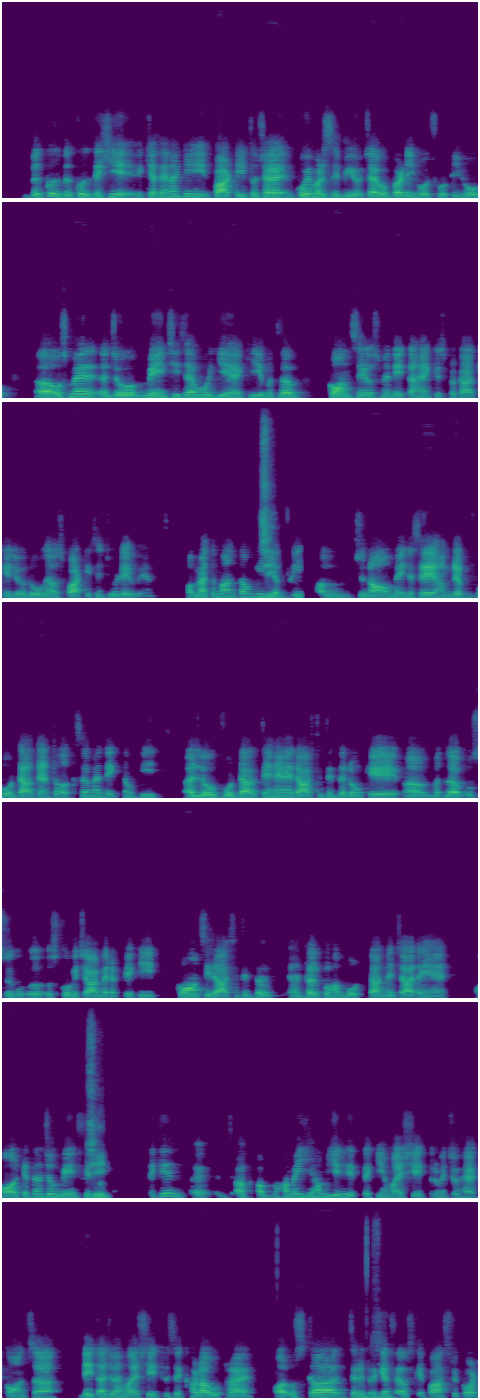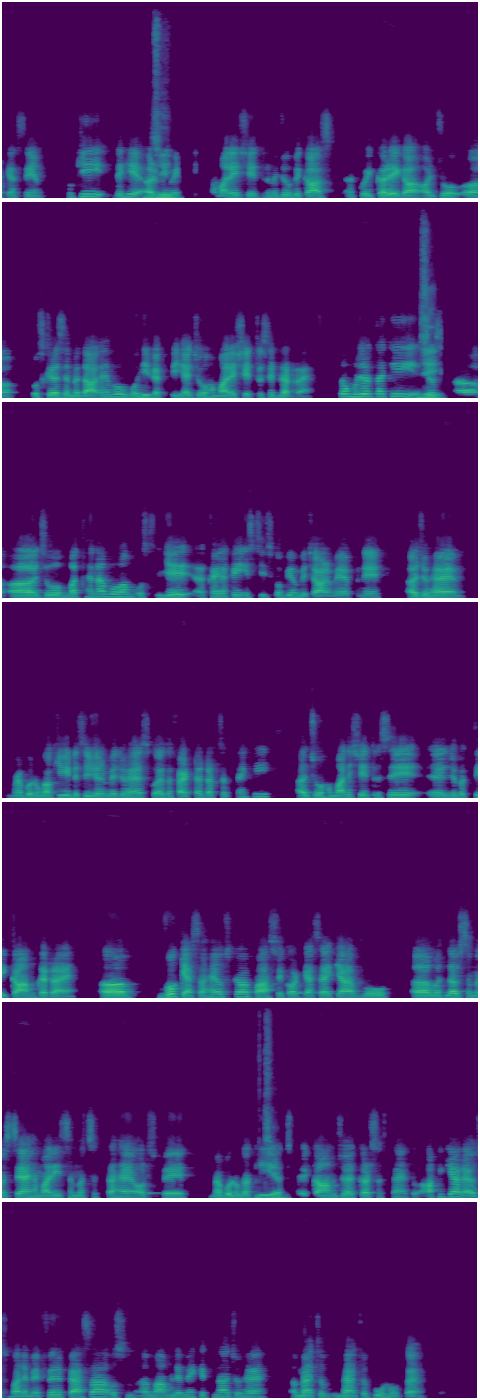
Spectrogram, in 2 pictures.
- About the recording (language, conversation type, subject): Hindi, unstructured, क्या चुनाव में पैसा ज़्यादा प्रभाव डालता है?
- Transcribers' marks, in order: in English: "पार्टी"; in English: "मेन"; in English: "पार्टी"; in English: "मेन"; in English: "पास्ट रिकॉर्ड"; in English: "अल्टीमेटली"; in English: "जस्ट"; in English: "डिसीज़न"; in English: "एज़ ए फैक्टर"; in English: "पास्ट रिकॉर्ड"; other background noise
